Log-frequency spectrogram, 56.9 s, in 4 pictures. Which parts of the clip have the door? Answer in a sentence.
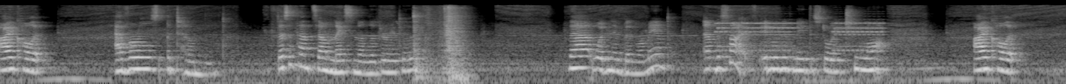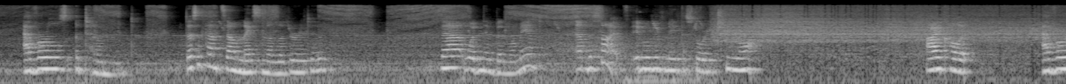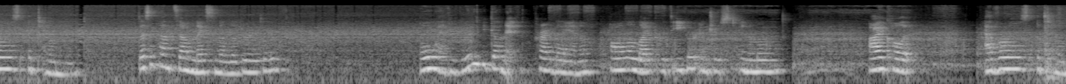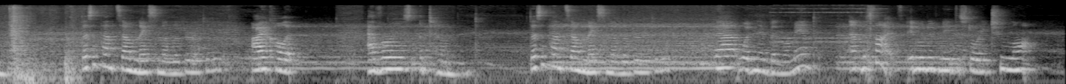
The door can be heard from 5.5 to 6.3 s and from 42.4 to 43.9 s.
